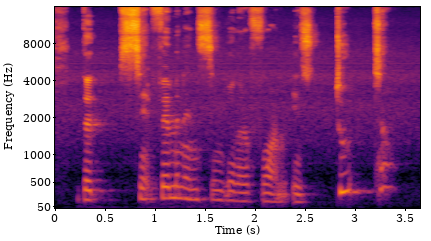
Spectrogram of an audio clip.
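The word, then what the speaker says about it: tous: The feminine singular form is toutes. The masculine plural form is tout. Now there I'm not pronouncing the S, not as an adjective.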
